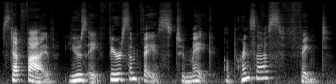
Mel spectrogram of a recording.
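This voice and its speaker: A woman reading a picture book aloud with expressive storytelling. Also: mid-range voice, slow. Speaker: storybook reader.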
